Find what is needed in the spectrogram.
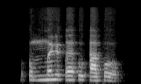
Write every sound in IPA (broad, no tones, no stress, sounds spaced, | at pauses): ʔ o mː ɜ ɳ ɨ ʔ ɜ ʔ u ʔ a p o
